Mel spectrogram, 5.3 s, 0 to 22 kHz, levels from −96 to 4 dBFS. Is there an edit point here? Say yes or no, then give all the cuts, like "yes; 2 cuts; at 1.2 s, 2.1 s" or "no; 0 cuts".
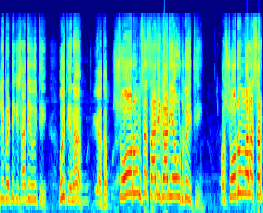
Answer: no; 0 cuts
